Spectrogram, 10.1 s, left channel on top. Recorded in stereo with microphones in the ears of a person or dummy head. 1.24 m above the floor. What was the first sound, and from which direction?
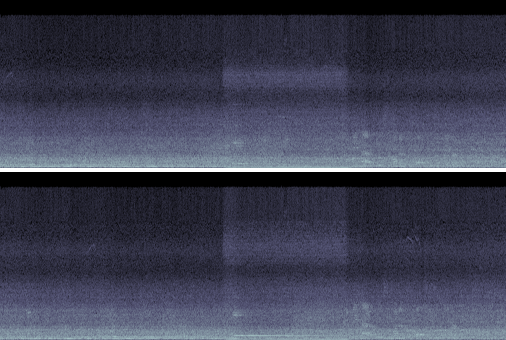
A doorbell, 15° left (ahead or behind).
